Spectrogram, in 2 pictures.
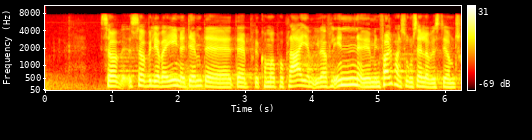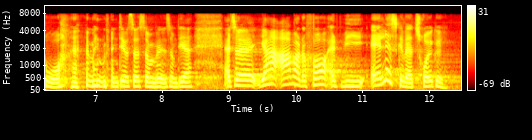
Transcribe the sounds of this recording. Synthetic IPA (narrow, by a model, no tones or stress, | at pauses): sɒ̽sɒ̽ʋe̝ljɑ̈ɪʋæːɐe̝næd̥emd̥æd̥ækʰɒ̽m̰ɐpʰɒ̽pʰlɑ̈ɪjem̰iʋæɐfæle̝nn̩minfɒl̰ɡ̥̚pʰɑ̈ŋɕo̝̰ːnsel̰ɐʋe̝sd̥e̝æɐɒ̽mt͡sʰo̝̰ːɒ̰ːmenmend̥e̝josɒ̽sɒ̽msɒ̽md̥e̝æɐʔælsɒ̽jɑ̈ɪʔɑ̈ːb̥ɑ̈ɪ̰d̥ðˠfɒ̽æd̥ʋiæləsɡ̥æʋæːɐt͡sʰʁœɡ̥ə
